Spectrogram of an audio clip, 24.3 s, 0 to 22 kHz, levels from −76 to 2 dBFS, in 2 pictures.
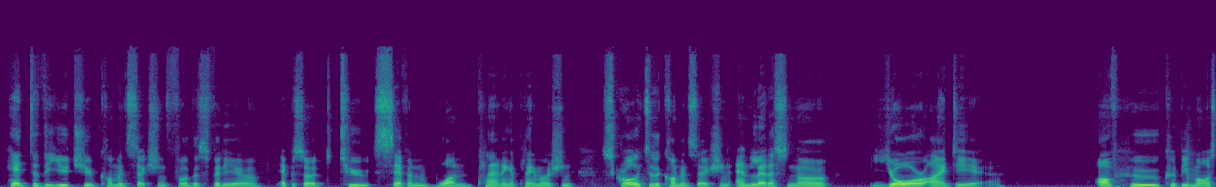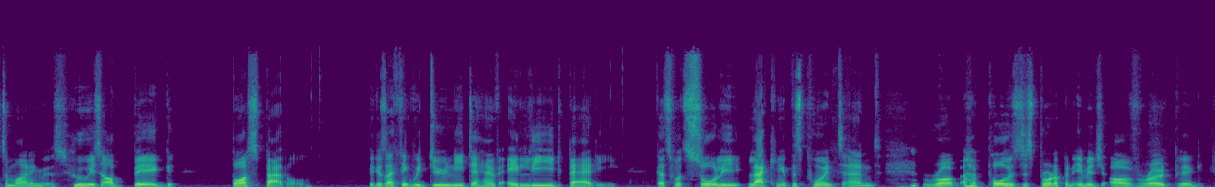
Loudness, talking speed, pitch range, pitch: -22 LUFS, 170 wpm, 110-135 Hz, 120 Hz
